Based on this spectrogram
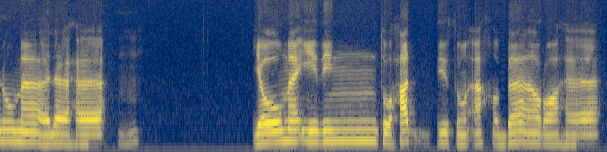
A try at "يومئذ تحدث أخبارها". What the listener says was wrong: To ha, middle throat ha. And then kha heavy. أخ. Okay, you're also bouncing the kha. You're saying akha ba. No, akhba.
